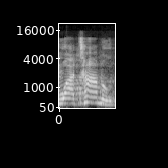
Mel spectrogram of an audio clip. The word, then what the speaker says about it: Watamu: I've try I'm gonna try to pronounce it. Mombasa. Is that where you guys are? We're in Watamu.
